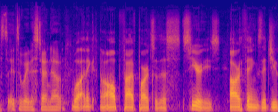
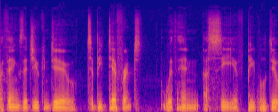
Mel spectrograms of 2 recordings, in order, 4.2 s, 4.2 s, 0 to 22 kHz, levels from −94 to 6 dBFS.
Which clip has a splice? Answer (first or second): first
